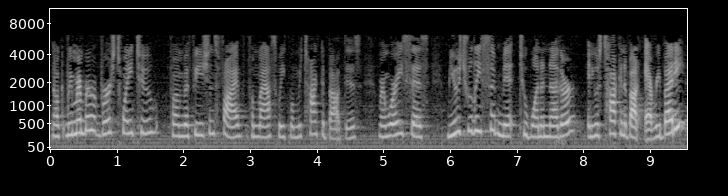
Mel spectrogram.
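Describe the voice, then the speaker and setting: High-voiced woman pastor preaching. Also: dull audio. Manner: emphatic, with rhetorical questions to the congregation. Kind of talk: sermon.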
